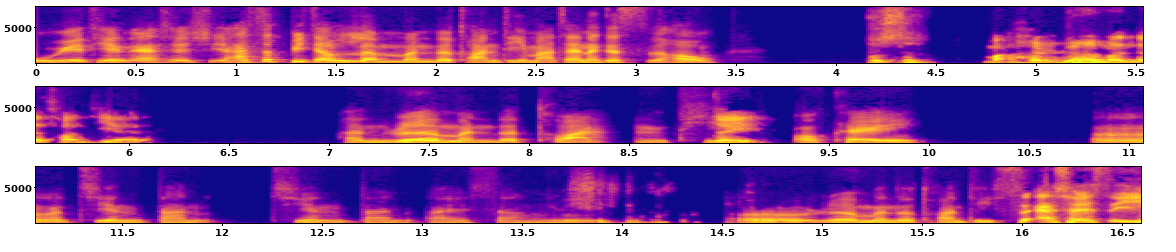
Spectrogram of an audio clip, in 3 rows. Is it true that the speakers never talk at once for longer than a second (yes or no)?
yes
